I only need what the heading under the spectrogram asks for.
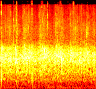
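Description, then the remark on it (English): A church audience claps steadily, the applause a dense, even wash of many hands with faint vertical bursts of individual claps, sustained at a fairly strong level with no voices standing out. “So let's clap for that.”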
